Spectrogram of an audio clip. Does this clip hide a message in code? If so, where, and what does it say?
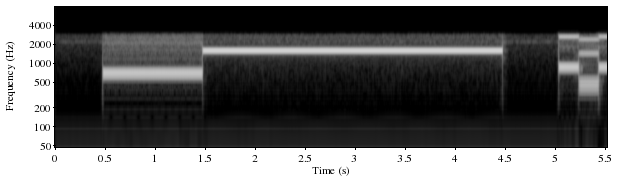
Yes: two-tone page from 0.5 to 4.5 s, heard as a one-second tone, then a three-second tone, about 710 then 1600 Hz.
